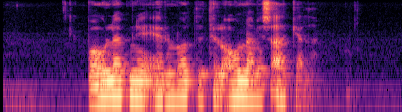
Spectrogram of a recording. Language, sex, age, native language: Icelandic, male, 30-39, Icelandic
